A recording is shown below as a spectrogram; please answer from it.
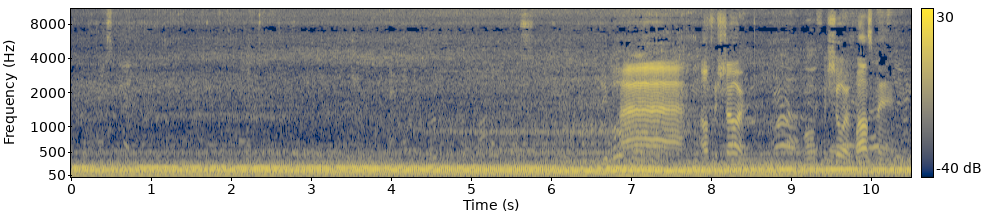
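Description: Lamborghini Huracán EVO's V10 running at idle as the car creeps forward at walking pace, a steady low rumble. A voice calls out over it about seven seconds in, and people talk near the end.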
